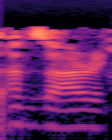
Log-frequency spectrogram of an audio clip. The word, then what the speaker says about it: Ansari: Oder Ansari, wie wird er ausgesprochen, weiß ich gar nicht. – Ansari, Auf jeden Fall Ansari. Ansari.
